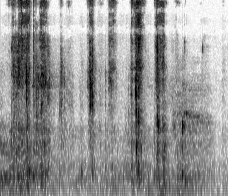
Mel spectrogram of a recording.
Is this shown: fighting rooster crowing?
no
